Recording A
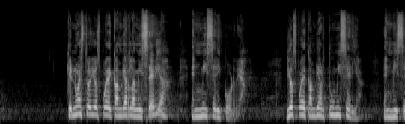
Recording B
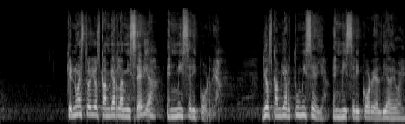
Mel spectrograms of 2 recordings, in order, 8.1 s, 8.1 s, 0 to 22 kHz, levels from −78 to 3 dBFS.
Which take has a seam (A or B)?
B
